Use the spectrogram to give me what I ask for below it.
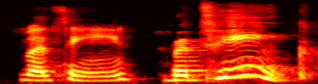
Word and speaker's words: Vatein: So think about like my grandmother's name is Ernestine. Everybody call her Auntie Teen. Okay. I put, and my other grandmother's name is Verta. So I took my B from one grandmother. I took my teen for the other one, Vatein.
